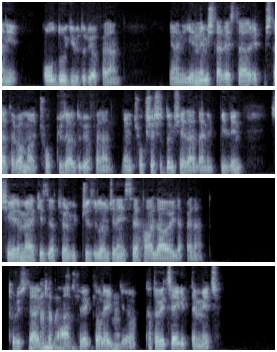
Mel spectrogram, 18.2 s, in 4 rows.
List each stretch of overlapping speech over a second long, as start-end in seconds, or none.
14.1-15.7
